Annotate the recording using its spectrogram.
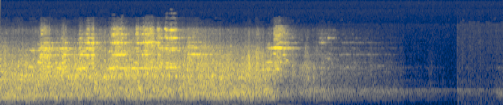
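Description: A train's wheels clatter and screech loudly along the rails, then fade.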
